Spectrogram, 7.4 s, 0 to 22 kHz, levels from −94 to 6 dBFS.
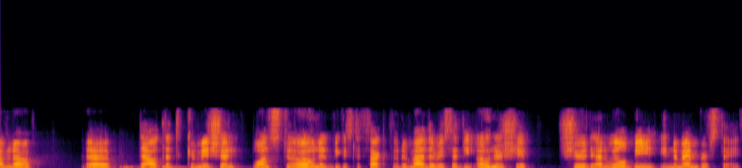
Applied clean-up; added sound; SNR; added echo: neural mask model DeepFilterNet 3.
